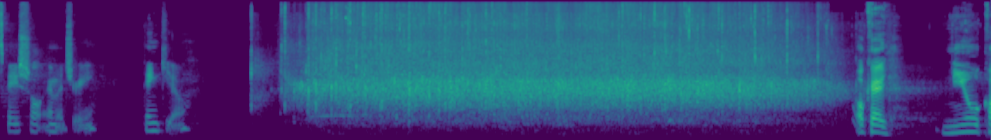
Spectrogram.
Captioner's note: applause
